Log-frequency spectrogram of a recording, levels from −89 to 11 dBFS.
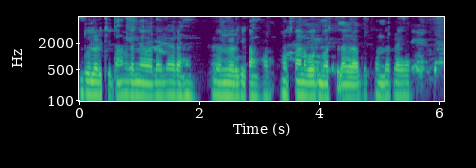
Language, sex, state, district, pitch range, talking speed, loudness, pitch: Hindi, male, Bihar, Araria, 125-130 Hz, 205 wpm, -17 LUFS, 125 Hz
